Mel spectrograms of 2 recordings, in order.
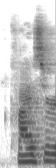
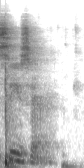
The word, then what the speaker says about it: Caesar: a classical Laden okay Kaiser is how you pronounce it correctly but it's Caesar someone's going to betray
